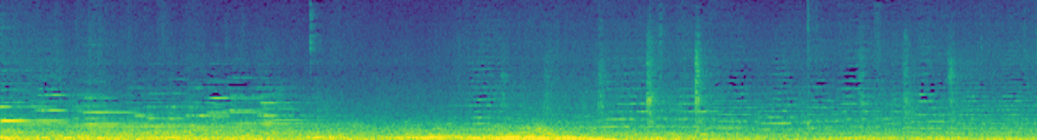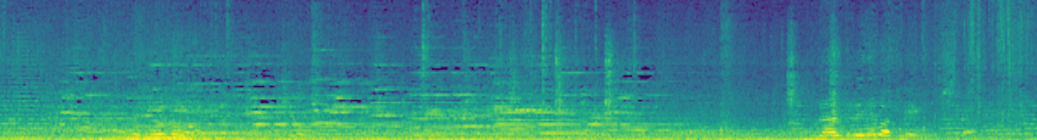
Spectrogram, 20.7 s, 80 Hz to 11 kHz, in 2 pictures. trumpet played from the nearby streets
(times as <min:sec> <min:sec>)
0:04.4 0:13.0, 0:19.2 0:20.7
